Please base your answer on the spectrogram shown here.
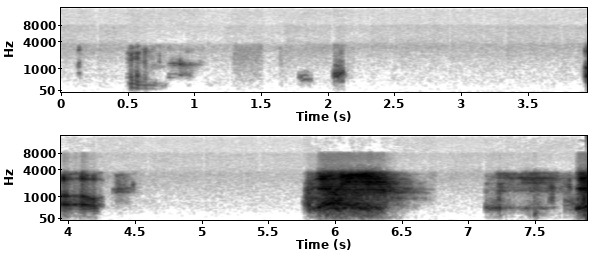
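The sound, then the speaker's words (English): A sneeze bursts out loud and broad during a chat about baseball, set among a few quieter breathy and throaty noises before and after it. “Ew. I'm not coughing today. I'm going to sneeze all day.”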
